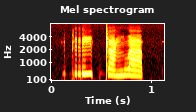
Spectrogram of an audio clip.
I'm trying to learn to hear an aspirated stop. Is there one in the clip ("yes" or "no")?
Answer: no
